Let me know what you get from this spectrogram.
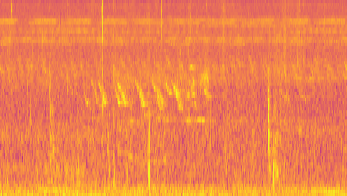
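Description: Outdoor background with a steady low rumble, with a bird's rapid run of short falling chirps about two seconds in and a couple of sharp clicks.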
